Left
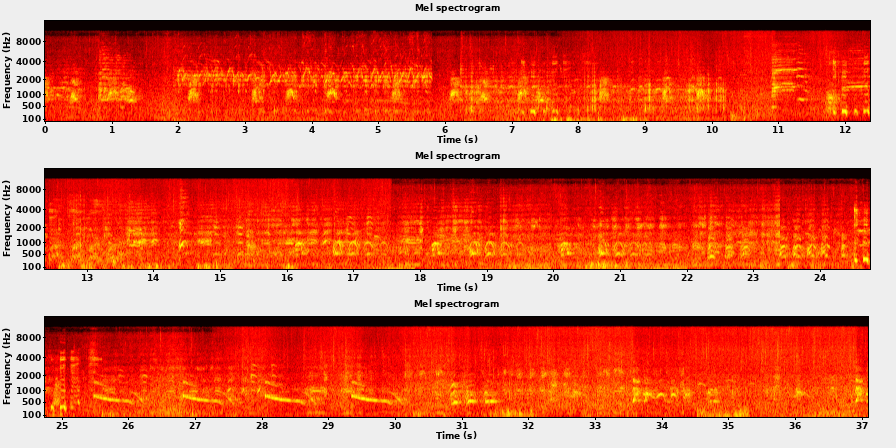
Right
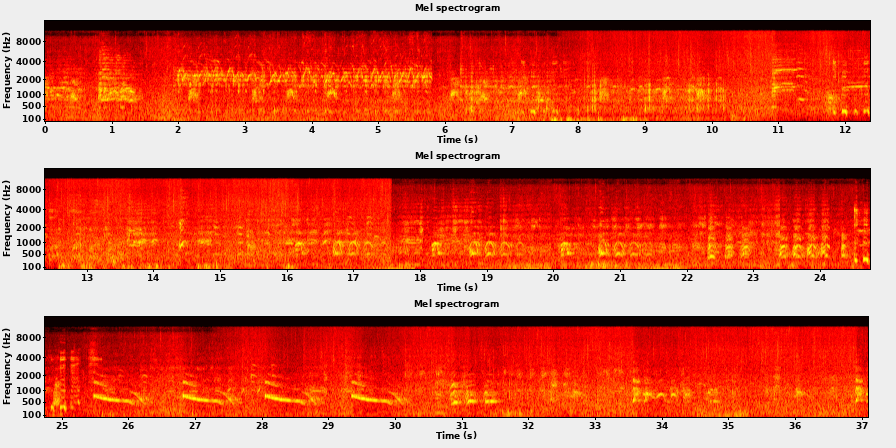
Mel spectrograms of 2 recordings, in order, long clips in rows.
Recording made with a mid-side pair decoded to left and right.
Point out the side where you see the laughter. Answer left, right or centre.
left.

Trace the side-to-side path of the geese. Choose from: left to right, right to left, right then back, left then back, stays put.
right to left.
